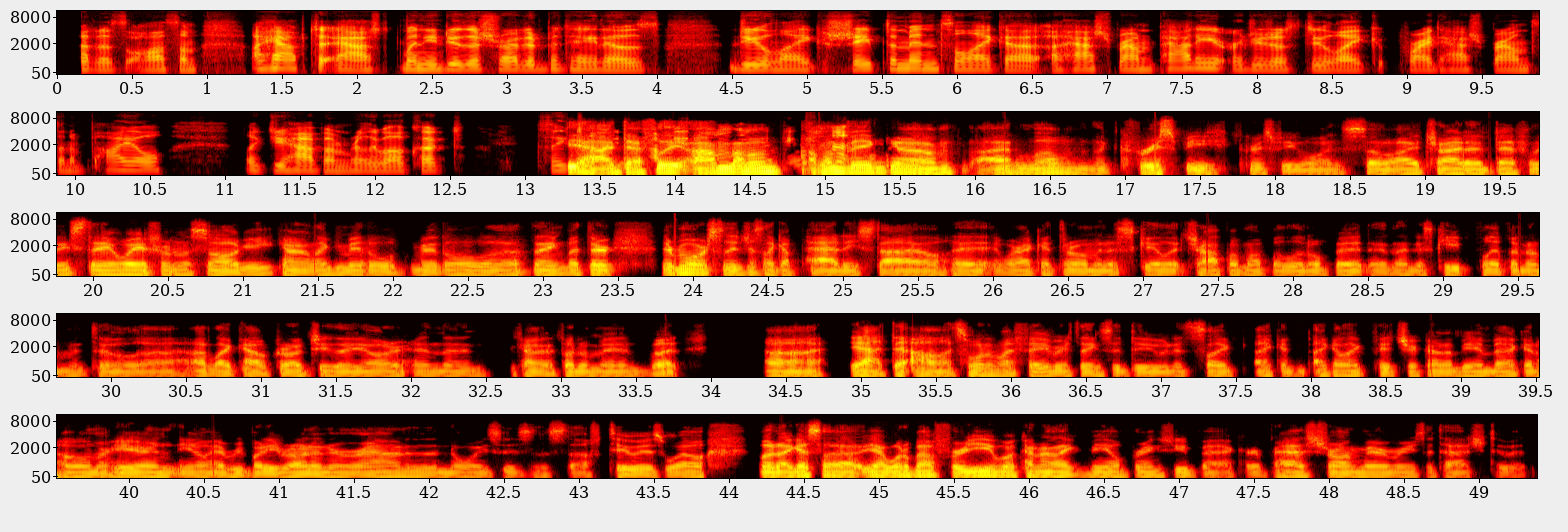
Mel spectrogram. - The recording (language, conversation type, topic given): English, unstructured, What meal brings back strong memories for you?
- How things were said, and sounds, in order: unintelligible speech; laugh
